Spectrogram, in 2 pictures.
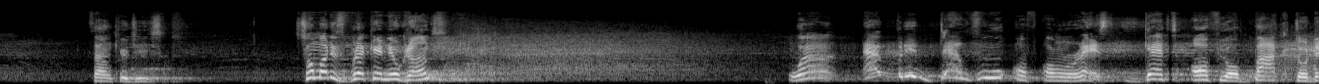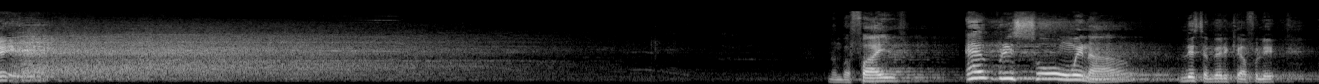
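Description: A middle-aged man preaches forcefully through loudspeakers, his voice echoing through a large hall.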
